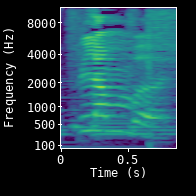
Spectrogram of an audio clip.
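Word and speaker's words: plumber: B silent है, प्लम्बर। बी तो सो रहा है, उसे तो सो नहीं दो, उसे उठाना नहीं है, वो सो रहा है, उसे सोने दो।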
